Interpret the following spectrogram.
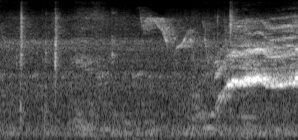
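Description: A loud, high-pitched animal call, rising and falling in one arch, starts about a second and a half in, just after a short high falling whistle-like cry. Two faint clicks come before it.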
